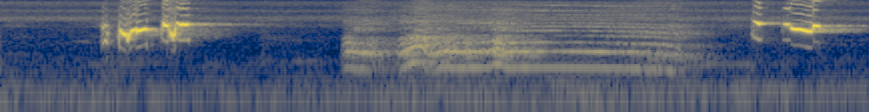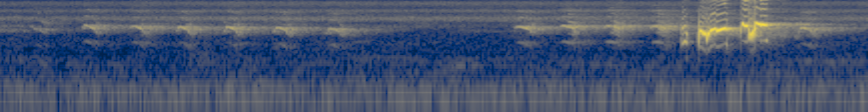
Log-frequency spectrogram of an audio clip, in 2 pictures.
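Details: Sooty-headed bulbul singing briskly as a lure for other bulbuls to answer: three sharp bubbly phrases, a rooster-like crow between the first two, and a thin repeated whistle trailing after the second.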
